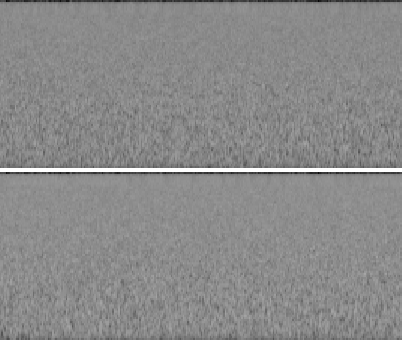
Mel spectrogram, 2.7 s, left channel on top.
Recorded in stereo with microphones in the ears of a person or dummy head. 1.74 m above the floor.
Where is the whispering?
No whispering in this recording.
